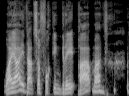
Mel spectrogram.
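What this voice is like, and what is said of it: Put-on Newcastle Geordie accent. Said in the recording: “that's my Newcastle accent”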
